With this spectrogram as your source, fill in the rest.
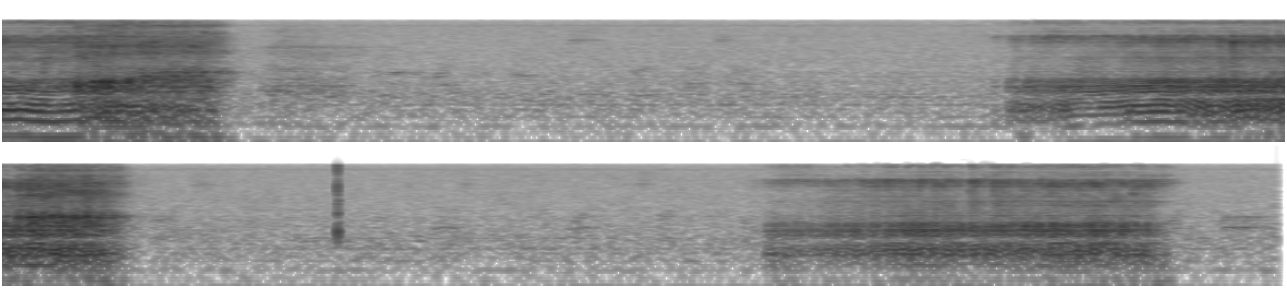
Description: My dad snores every night. My mom recorded him on a recliner chair.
